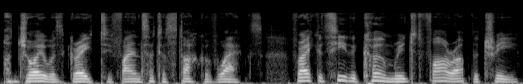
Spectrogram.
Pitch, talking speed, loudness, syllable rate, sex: 130 Hz, 250 wpm, -18 LUFS, 4.7 syllables/s, male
